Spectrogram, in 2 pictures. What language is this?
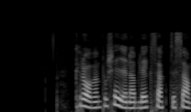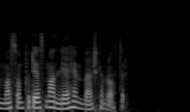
Swedish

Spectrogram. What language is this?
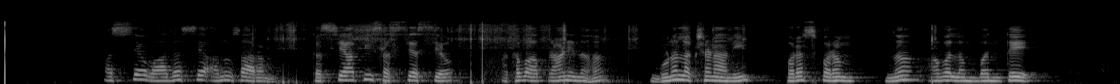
Sanskrit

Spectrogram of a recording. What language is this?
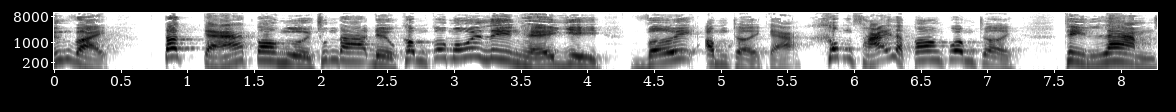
Vietnamese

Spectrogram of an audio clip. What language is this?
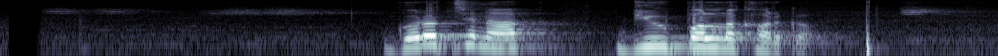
Nepali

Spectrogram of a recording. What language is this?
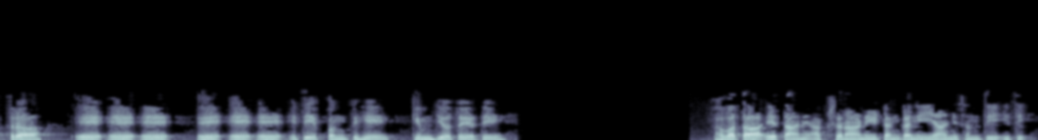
Sanskrit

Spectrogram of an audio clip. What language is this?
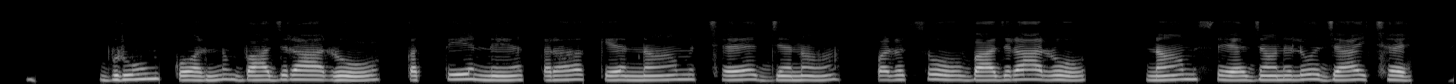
Maithili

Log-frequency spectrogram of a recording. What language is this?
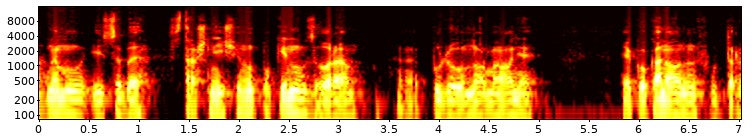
Czech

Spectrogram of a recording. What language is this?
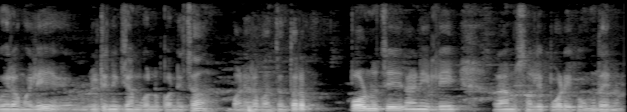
Nepali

